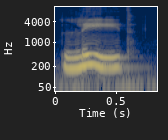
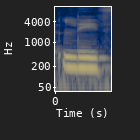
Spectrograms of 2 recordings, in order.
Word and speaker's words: lead: to lead and Leed to lead pronounced lead means to be a leader or to have followers for example the manager leads the team lead however pronounced lead is a type of metal for example we now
